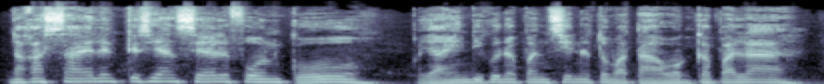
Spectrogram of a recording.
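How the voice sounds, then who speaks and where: A man's voice: mid-range voice, steady tone, a little fast, a little hiss or hum, lightly acted. A man with a Filipino accent playing a defensive, dismissive young boyfriend in a radio drama. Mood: apologetic.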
